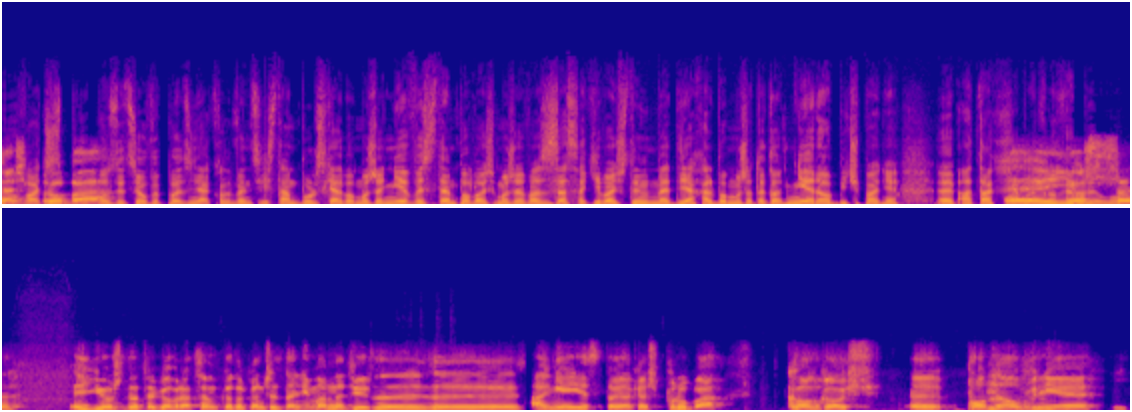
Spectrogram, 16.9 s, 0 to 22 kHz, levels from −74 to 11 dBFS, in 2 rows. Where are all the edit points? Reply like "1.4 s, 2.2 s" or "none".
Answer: 7.2 s, 11.2 s, 12.4 s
